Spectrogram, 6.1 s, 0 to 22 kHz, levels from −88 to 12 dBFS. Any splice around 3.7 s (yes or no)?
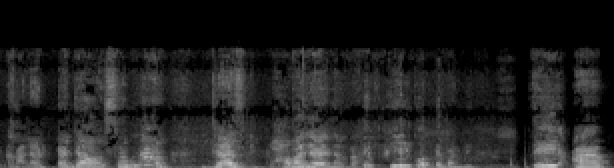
yes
